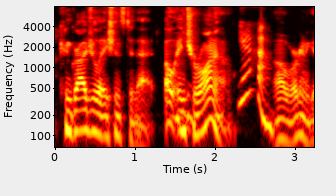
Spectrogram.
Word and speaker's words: Toronto: I say Toronto yes I pronounce the T at the end of Toronto which means I'm not from Toronto no but so 20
